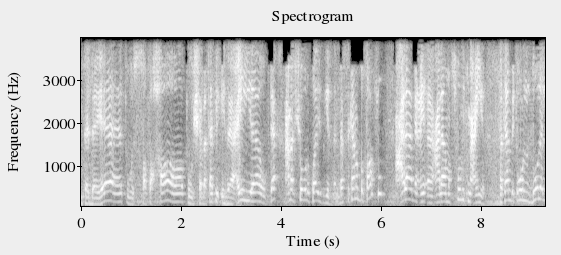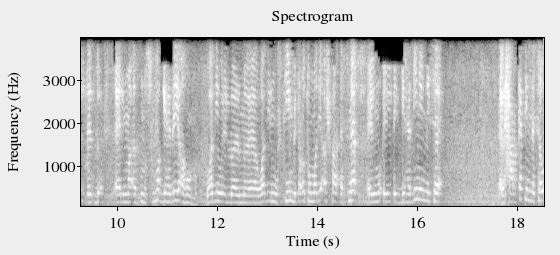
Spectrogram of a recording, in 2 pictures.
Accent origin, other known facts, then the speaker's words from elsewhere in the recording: Egypt; حتى في وجهه نظرنا احنا كمصريين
